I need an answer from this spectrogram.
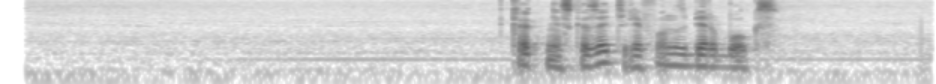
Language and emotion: Russian, neutral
